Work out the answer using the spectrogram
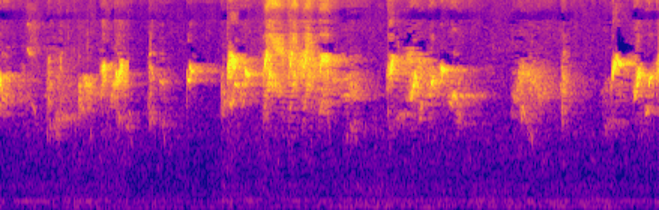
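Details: Red-whiskered bulbul singing in fighting style during voice training; rich chattering warbles with rapid, stuttering high notes in the middle and short pauses between phrases.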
